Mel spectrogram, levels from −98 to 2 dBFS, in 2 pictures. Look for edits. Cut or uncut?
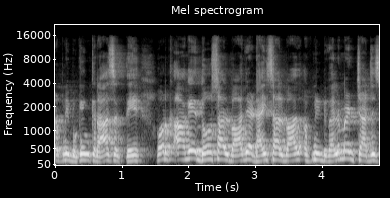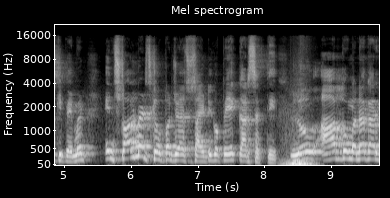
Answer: cut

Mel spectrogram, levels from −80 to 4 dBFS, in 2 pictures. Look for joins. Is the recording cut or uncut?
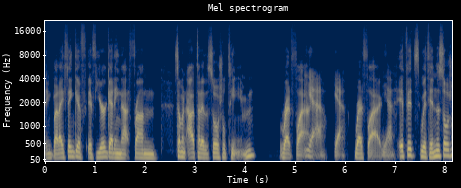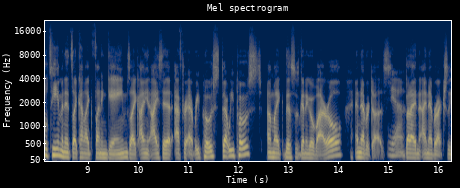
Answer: cut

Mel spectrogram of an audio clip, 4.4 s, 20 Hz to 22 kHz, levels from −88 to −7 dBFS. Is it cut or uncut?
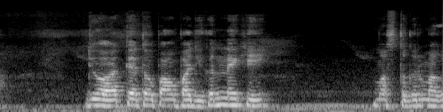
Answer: uncut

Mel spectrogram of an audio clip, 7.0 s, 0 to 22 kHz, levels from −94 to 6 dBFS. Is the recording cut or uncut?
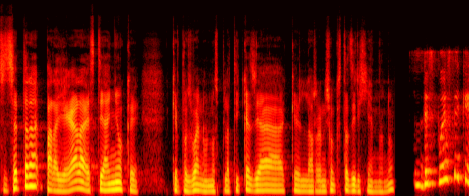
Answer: cut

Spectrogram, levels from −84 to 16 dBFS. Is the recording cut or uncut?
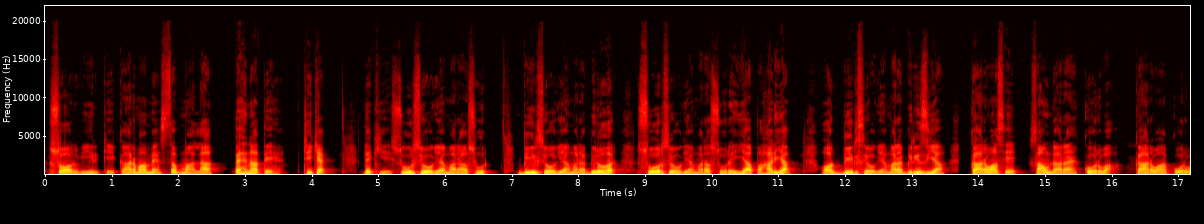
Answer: uncut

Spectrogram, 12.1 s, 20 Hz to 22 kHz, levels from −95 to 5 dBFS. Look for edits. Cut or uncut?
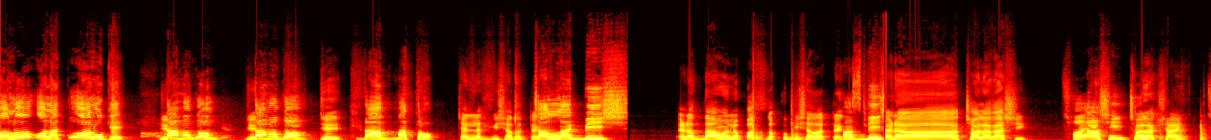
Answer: cut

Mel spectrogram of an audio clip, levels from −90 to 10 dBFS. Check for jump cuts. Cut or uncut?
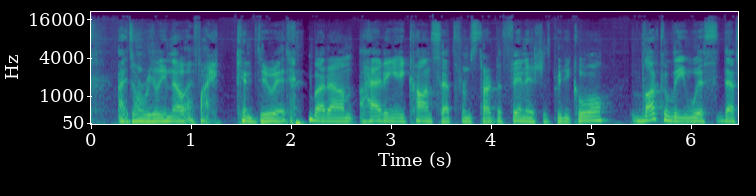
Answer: cut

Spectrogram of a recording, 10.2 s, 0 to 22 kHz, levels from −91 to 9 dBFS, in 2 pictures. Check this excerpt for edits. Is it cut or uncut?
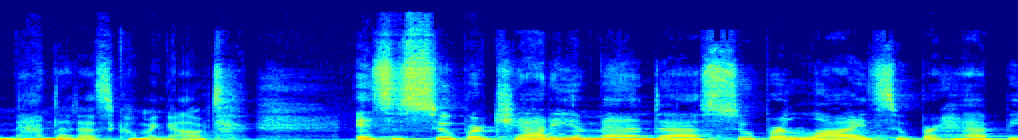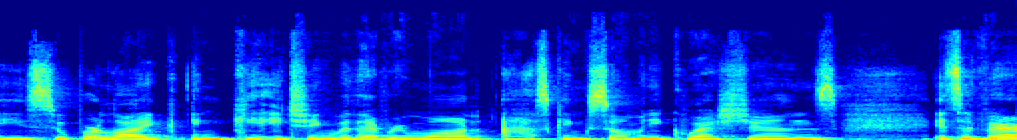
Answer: uncut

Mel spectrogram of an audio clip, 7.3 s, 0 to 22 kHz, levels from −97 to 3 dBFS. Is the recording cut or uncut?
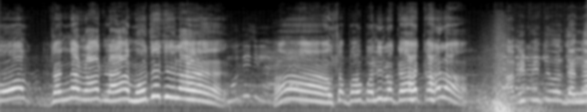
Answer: cut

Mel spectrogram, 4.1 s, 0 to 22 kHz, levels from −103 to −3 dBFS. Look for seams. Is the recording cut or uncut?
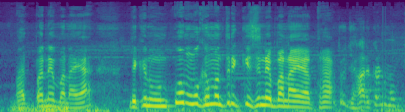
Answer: uncut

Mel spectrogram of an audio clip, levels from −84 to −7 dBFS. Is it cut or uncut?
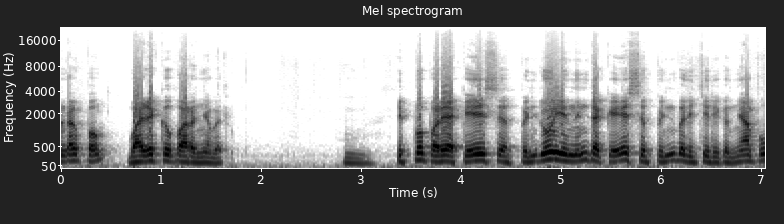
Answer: uncut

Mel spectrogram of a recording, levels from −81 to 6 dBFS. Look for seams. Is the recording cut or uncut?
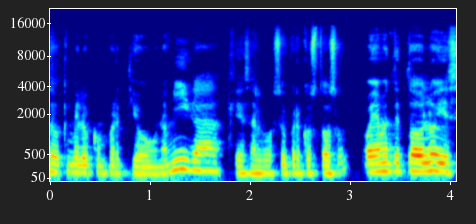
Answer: cut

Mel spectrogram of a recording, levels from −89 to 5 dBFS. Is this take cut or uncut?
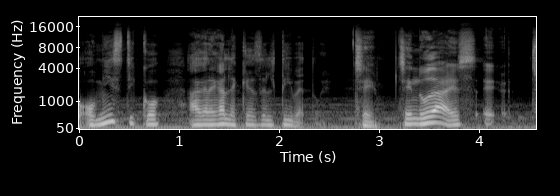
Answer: uncut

